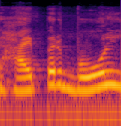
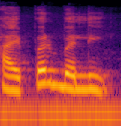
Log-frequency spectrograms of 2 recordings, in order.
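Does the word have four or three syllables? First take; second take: three; four. First: The word ends on 'bole', three syllables. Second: The word ends with 'lee', four syllables. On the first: The speaker calls it wrong. "हाइपरबोल नहीं बोलेगा कोई इसे" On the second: The speaker calls it right. "इसका pronunciation जो है वो है हाइपरबली"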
